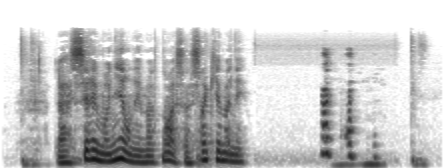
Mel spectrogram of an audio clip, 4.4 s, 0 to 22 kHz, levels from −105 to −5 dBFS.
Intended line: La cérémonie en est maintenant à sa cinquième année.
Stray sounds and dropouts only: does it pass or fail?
fail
